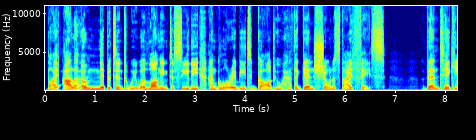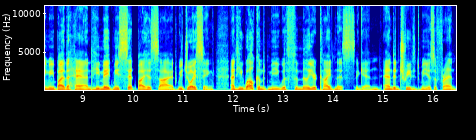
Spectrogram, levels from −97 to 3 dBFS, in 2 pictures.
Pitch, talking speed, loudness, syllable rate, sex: 120 Hz, 180 wpm, -22 LUFS, 4.6 syllables/s, male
